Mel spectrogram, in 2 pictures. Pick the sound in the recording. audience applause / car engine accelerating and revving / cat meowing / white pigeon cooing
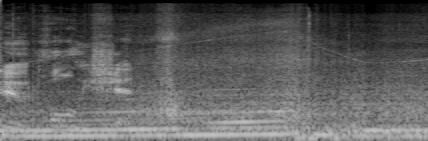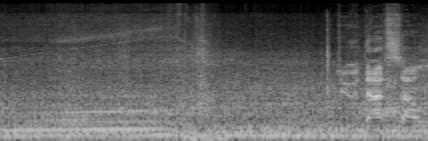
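car engine accelerating and revving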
